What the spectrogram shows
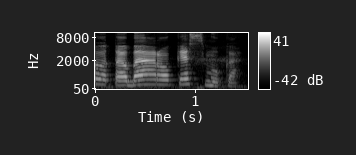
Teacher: हमने पढ़ा है कि रा कभी मोटे और कभी बारीक पढ़े जाने वाले हरफों में शामिल है, और जब रा के ऊपर कोई हरकत यानी ज़बर या पेश हो तो रा मोटी पढ़ी जाती है। यहाँ पर रा के ऊपर ज़बर है तो रा यहाँ पर पुर पढ़ी जाएगी, यानी मोटी आवाज़ में अदा होगी।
